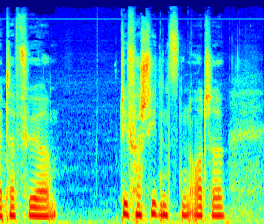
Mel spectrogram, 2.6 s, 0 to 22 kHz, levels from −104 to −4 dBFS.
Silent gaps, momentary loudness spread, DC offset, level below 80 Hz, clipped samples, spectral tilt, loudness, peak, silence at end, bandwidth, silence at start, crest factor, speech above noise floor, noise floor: none; 8 LU; under 0.1%; -42 dBFS; under 0.1%; -5 dB/octave; -19 LUFS; -4 dBFS; 0.05 s; 17 kHz; 0 s; 16 dB; 31 dB; -49 dBFS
